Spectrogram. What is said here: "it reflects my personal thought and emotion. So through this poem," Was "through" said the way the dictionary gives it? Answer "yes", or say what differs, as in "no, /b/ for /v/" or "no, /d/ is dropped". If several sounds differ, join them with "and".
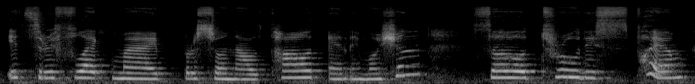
no, /t/ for /θ/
